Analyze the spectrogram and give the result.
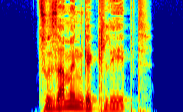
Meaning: past participle of zusammenkleben
- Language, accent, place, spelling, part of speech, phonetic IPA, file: German, Germany, Berlin, zusammengeklebt, verb, [t͡suˈzamənɡəˌkleːpt], De-zusammengeklebt.ogg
